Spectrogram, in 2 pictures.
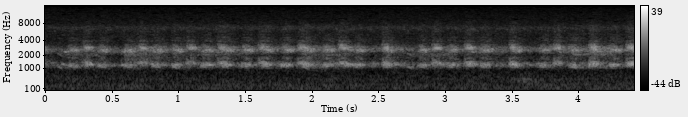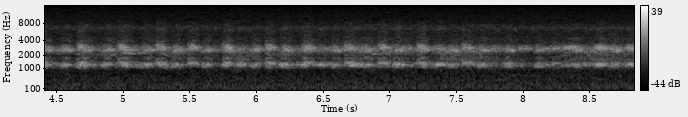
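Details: Frogs calling through the night until dawn at Hunei, Kaohsiung, Taiwan, recorded from a second-floor window with a Canon PowerShot camera; a dense continuous chorus of rapid croaks in two steady bands, pulsing without pause.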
